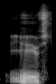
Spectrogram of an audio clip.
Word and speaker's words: Yves: Right now, I'd say Yves Tumor. It's spelled Y-V-E-S space Tumor.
